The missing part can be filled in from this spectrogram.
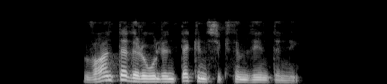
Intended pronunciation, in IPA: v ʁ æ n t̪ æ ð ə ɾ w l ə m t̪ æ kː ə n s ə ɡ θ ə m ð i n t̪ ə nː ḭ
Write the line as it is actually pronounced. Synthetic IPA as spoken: v ʁ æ n t̪ æ ð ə ɾ w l ə n t̪ æ kː ə n s ə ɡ θ ə m ð i n t̪ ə nː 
